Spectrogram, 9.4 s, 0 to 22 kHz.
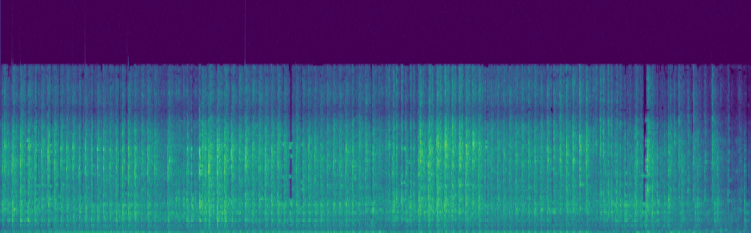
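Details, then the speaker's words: DR field and brush mower abandoned since 2009, first run with no choke on fresh gas: lumpy, clunky idle, seemingly on one cylinder; owner suspects valve adjustment, bottom end or drivetrain, source unclear. "Yeah, it's a little clunky. It could be valve adjustment too, but it sounds like bottom endy, or it could be just part of the drivetrain."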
